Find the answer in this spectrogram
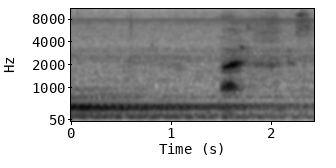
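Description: Creepy piano chord used as a horror sting, ringing on and slowly fading away.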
